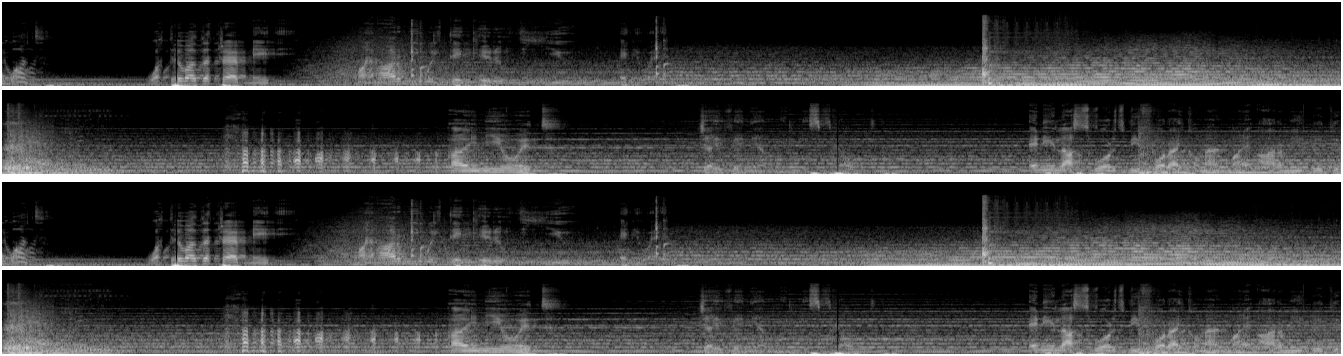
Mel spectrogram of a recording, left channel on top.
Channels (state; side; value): normal; both; correlation 0.89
